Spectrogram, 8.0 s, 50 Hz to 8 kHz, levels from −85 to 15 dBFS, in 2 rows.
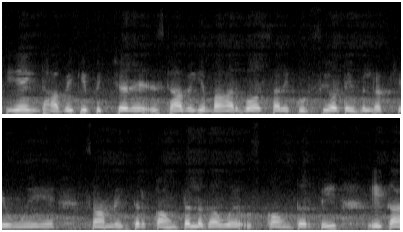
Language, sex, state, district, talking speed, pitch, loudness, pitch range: Hindi, female, Chandigarh, Chandigarh, 225 wpm, 175 Hz, -17 LUFS, 165-180 Hz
